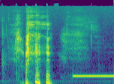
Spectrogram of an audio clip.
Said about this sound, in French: Deuxième sonnerie.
